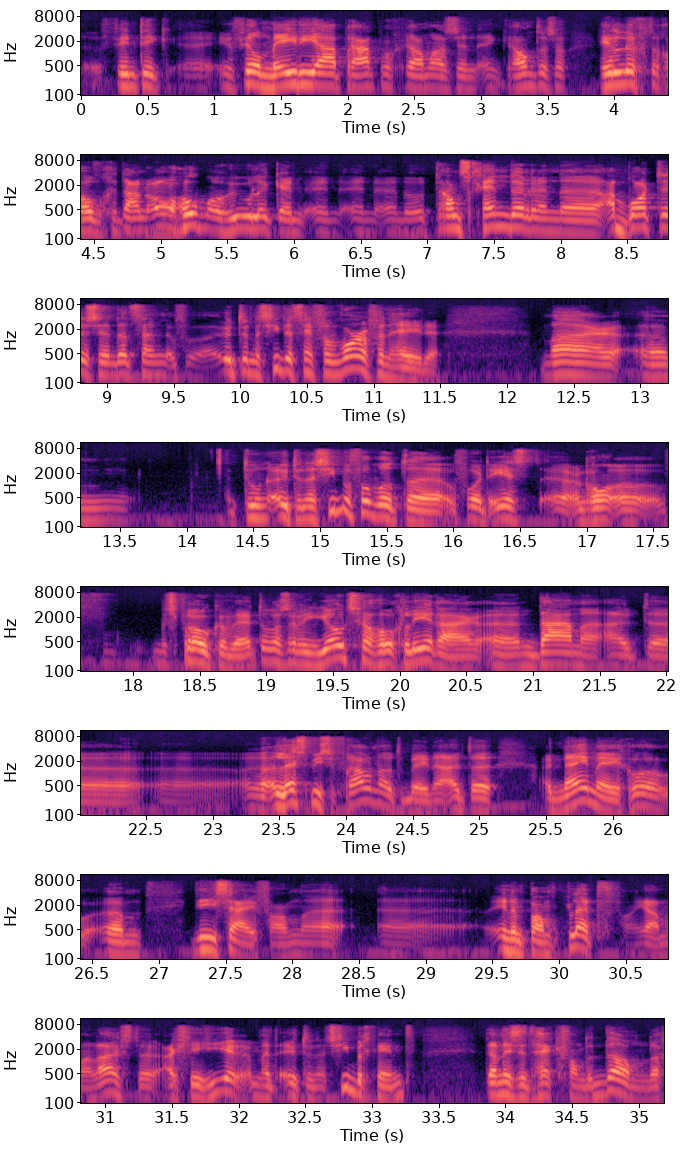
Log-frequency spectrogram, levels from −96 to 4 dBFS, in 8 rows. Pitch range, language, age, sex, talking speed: 130-165 Hz, Dutch, 40-59, male, 150 wpm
